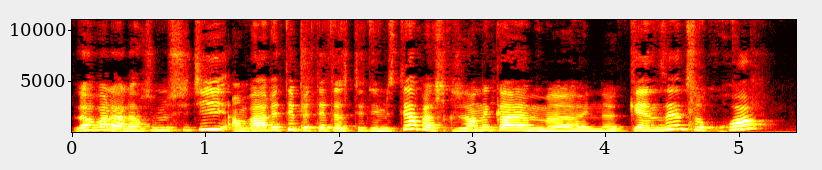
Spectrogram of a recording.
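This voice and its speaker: A woman's voice: fairly high pitch, expressive, fast. A young woman hosting a coloring channel, chatting casually at home, rambling with many fillers and restarts. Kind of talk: casual chat, showing coloring purchases.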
